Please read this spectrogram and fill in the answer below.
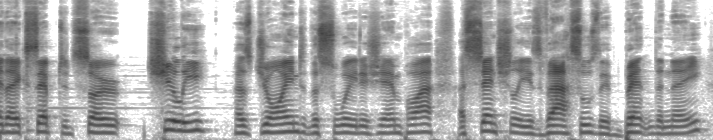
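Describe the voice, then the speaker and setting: A man's voice: a little high, fairly bright tone, smooth. A young man casually commentating a strategy game he plays, chatty and rambling, swearing now and then. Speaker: gaming YouTuber. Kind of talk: casual let's-play commentary.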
